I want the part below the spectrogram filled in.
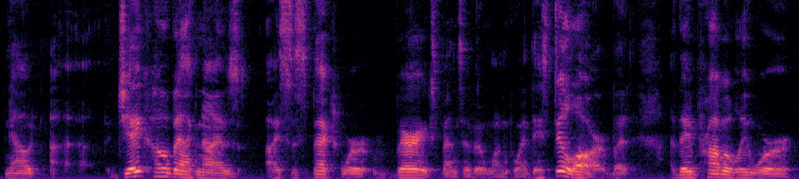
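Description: A man's voice: medium pitch, expressive, unhurried, a bit bright. A man reviewing knives at home in a casual vlog, wry and campy with chatty asides. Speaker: knife reviewer.

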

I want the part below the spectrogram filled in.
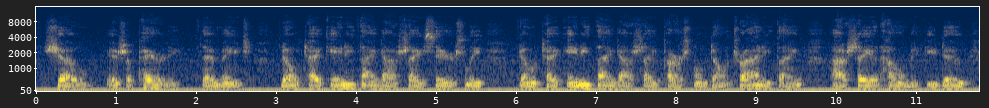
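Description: Gravelly-voiced man in his sixties. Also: medium pitch, darkish tone, a little hiss or hum, poor audio. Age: 60s. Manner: halting, with many fillers and restarts. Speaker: parody show host. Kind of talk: rambling comic monologue.

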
